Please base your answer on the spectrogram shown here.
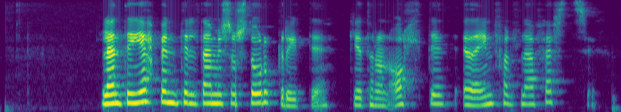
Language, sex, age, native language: Icelandic, female, 30-39, Icelandic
